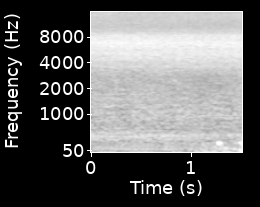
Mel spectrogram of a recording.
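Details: Honey bees at an opened hive during an inspection for brood, honey and a sign of the queen, beside grape vines; a dense, steady droning hum fills the clip, with a faint low thump near the end.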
